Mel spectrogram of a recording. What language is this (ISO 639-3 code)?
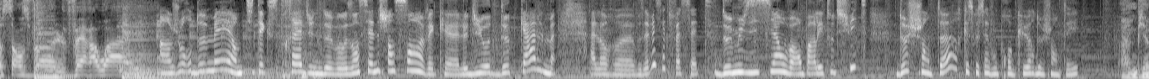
fra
